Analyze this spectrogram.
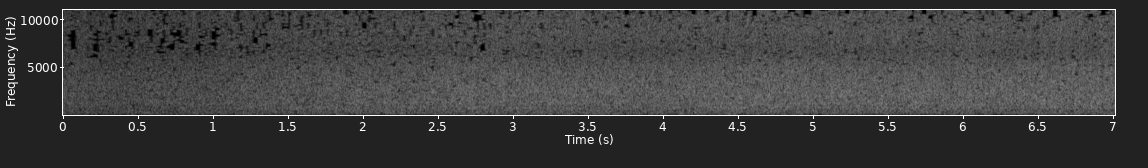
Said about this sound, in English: This mountain river that we're listening to, let's see that.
